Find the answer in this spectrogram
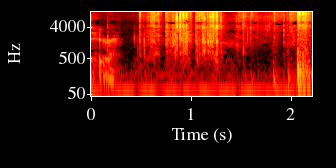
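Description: Scissors cutting open the foil wrapper of a Magic: The Gathering collector booster pack, with the foil crinkling, in a few short rustling bursts about half a second in and again near the end.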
